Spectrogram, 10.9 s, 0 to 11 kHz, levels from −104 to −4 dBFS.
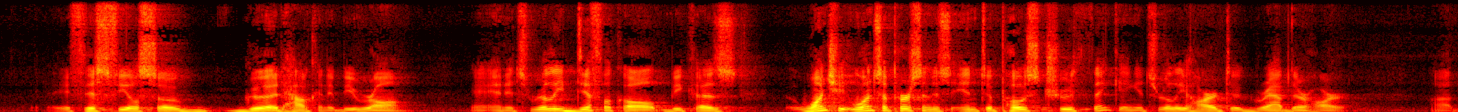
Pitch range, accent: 115-155 Hz, American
